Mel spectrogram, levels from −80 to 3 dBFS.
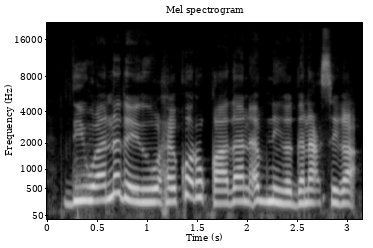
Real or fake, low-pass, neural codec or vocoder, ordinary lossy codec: fake; 19.8 kHz; autoencoder, 48 kHz, 128 numbers a frame, DAC-VAE, trained on Japanese speech; none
